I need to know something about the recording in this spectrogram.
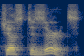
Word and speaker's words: Just Deserts: in English colloquialism and it's spelled deserts but it's pronounced desserts it's really weird wow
